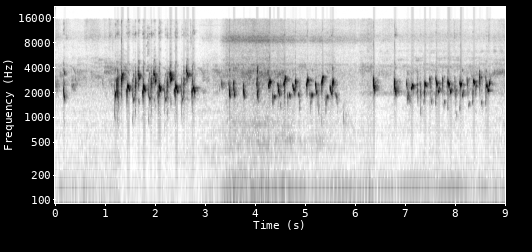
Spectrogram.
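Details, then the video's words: Yellow-vented bulbul in the wild in long unbroken rapid song, used as a lure: bright chirpy runs in several bursts with brief gaps, over a steady low rumble. "Trucukan gacor Sambung ropel nguplik alam liar | pancingan trucukan agar bunyi gacor"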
